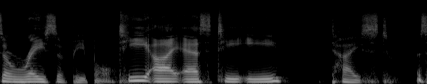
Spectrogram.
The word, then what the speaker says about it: Tiste: We should do it's Teist and D. Yes. You will see that, and you will know it when you see it. Teist. Is that a character? It's a race of people. Tiste. Teist.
